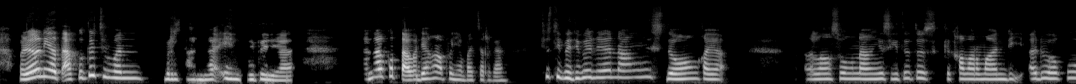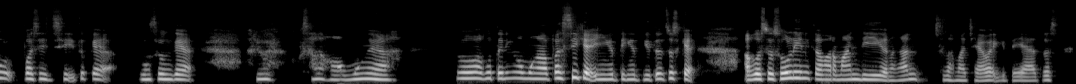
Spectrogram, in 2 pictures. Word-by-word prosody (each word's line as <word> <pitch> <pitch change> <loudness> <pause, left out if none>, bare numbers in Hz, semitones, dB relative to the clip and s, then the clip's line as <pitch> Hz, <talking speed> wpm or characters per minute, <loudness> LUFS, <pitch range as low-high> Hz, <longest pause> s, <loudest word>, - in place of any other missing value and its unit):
Padahal 260 +8 +9
niat 330 -4 +6
aku 245 +6 +4
tuh 425 - +8
cuman 290 -4 +3 0.2
bercandain, 235 +1 +2
gitu, 225 +1 +1 0.2
ya, 190 - +1 0.8
karena 270 - 0
aku 385 +1 -1
tau 205 - +7
dia 260 - +5
nggak 270 -1 0
punya 235 -5 -2
pacar, 200 +1 -6
kan, 185 0 -7 0.4
terus 360 - -5
tiba-tiba 295 0 +3
dia 330 +1 0
nangis, 330 +1 -5
dong, 255 +1 +3
kayak, 240 -2 0 0.8
eee, 240 - -10
langsung 255 +1 0
nangis, 250 0 +1
gitu, 250 +3 -4
terus 285 -1 -4
ke 250 - -12
kamar 245 -1 +2
mandi. 240 0 0
Aduh, 260 +2 0
aku 290 0 -5
posisi 245 -2 -5
itu 270 - -10
kayak 365 +11 -7 0.2
langsung 235 +1 -2
kayak, 230 -2 -2 0.6
"Aduh, 245 0 -5
aku 225 - -20
salah 245 0 -6
ngomong, 220 +4 -3
ya, 225 -2 +1 0.7
duh, 280 0 +1
aku 275 0 -3
tadi 270 +1 -1
ngomong 275 -2 -3 0.2
apa, 285 - +2
sih?" 315 0 0
Kayak 270 - +5
ingat-ingat, 230 -1 -4
gitu 235 +3 -2
terus, 275 +2 -4
kayak - - -1 0.5
aku 225 +4 +4
susulin 275 +4 +4
ke 270 - -11
kamar 225 0 -3
mandi 225 0 -1
karena, 185 -2 -4
kan, 215 +3 -3 0.2
sesama 190 -3 -9
cewek, 185 0 -7
gitu, 175 - -14
ya, 175 0 -7
terus, 200 +1 -12
250 Hz, 180 wpm, -19 LUFS, 225-280 Hz, 0.8 s, Padahal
